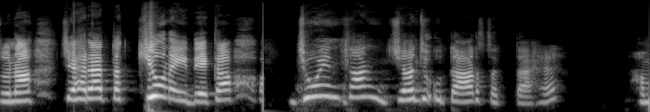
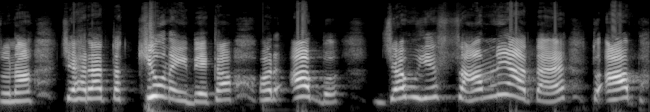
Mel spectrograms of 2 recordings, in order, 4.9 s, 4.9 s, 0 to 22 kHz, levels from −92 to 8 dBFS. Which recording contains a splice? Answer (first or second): first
